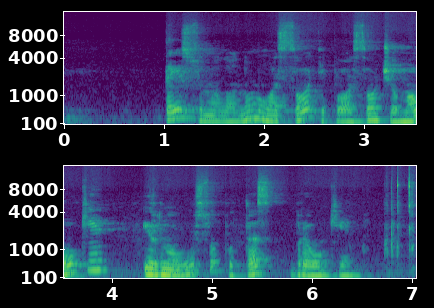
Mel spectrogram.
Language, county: Lithuanian, Alytus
